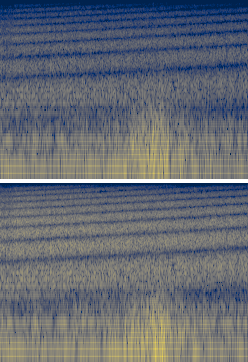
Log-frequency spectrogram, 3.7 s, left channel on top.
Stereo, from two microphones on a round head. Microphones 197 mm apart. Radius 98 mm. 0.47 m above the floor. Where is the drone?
60° right (ahead or behind); by 3.7 s 50° right (ahead or behind).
